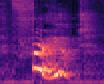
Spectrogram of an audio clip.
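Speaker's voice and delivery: high, loud outraged question; a spoilt girl outraged at the word fruit; indignant. A narrator's reading. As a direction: spit it back in disbelief. Tantrum building.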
